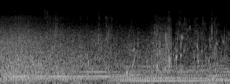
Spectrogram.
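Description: Sea water washing and sloshing as someone wades into shallow surf, a steady rush of noise. Background music with held notes fades in under it from about half a second in.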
